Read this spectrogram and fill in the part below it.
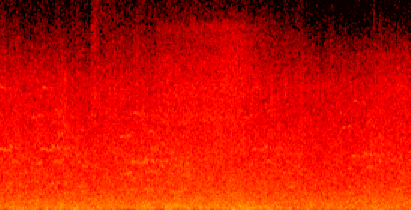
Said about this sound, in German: Wellen.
